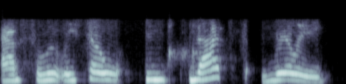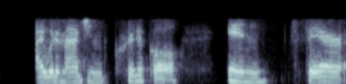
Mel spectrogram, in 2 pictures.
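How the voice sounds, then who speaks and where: A woman talks rather slowly in a normal speaking voice, her pitch shifting in a normal way. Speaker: podcast host. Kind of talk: interview conversation.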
